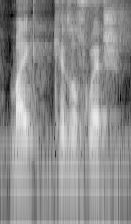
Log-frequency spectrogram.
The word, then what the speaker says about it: Kizzleswitch: It's no longer Mikey K, it's Mike Kizzleswitch, for those looking to pronounce his name correctly, Eric Tannery, Derek Skeffington, and Kaylee.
